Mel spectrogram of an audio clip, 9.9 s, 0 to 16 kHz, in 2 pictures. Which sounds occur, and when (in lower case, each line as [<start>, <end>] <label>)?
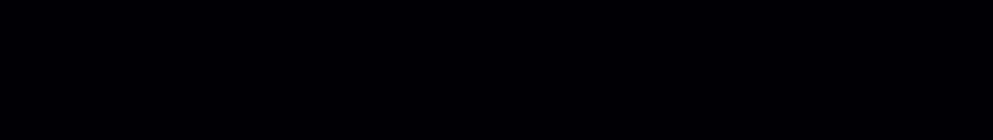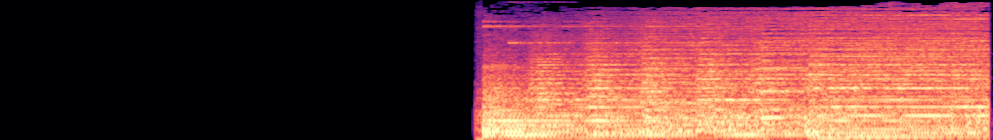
[7.33, 9.92] music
